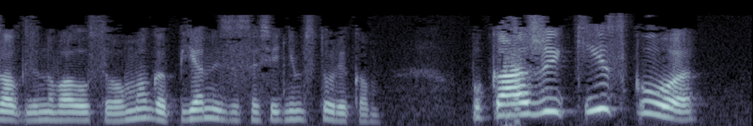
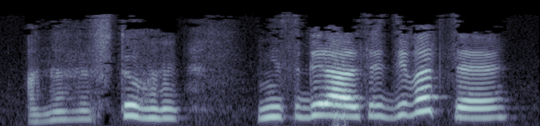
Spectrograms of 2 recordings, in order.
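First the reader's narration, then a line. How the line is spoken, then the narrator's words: Giggling woman. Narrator (Russian): хихикнула блондинка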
